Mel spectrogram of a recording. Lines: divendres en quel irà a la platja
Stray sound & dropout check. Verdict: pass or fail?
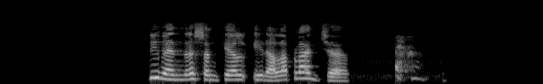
fail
